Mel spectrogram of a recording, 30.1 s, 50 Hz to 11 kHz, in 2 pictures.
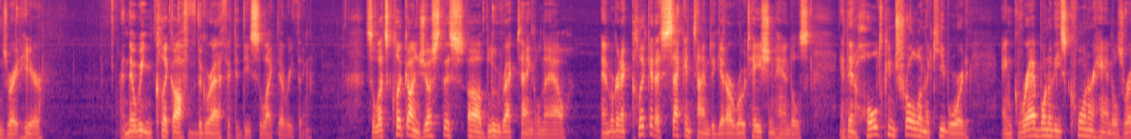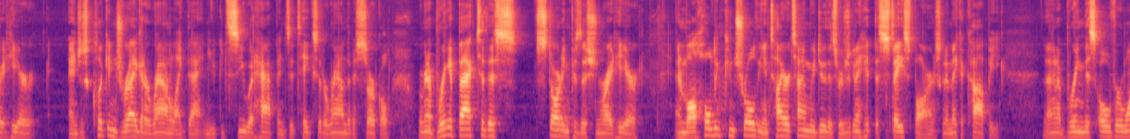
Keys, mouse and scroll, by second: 0.1 click, 2.4 click, 6.5 click, 9.0 click, 15.1-30.1 ctrl+drag, 27.1 ctrl+space.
